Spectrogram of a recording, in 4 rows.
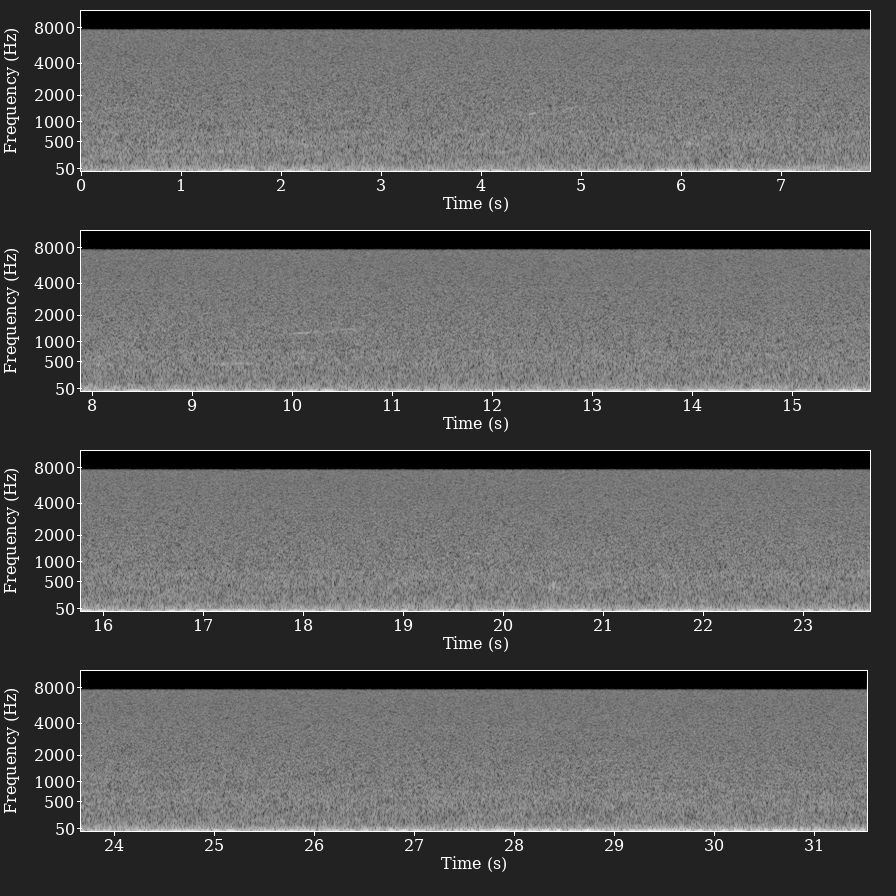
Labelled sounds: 10.0	10.3	humpback whale, 1.2 to 1.4 kHz

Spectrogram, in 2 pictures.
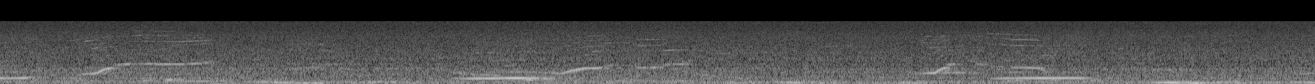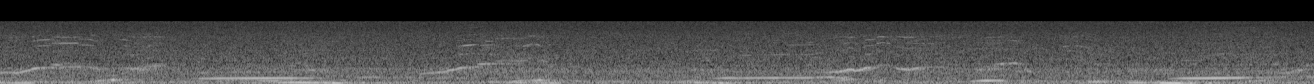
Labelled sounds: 1.1	2.2	humpback whale, 0.80 to 4.9 kHz
5.8	6.9	humpback whale, 0.80 to 3.2 kHz
8.3	8.5	humpback whale, 2.2 to 2.4 kHz
9.9	10.5	humpback whale, 0.80 to 4.3 kHz
13.5	14.0	humpback whale, 0.80 to 3.7 kHz
17.7	18.6	humpback whale, 0.80 to 2.6 kHz
21.0	22.1	humpback whale, 0.80 to 3.7 kHz
23.1	23.4	humpback whale, 0.83 to 1.1 kHz

